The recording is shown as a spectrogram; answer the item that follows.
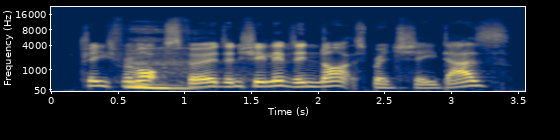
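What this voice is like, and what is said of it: Put-on Cockney accent. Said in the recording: “Cockney geezer”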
